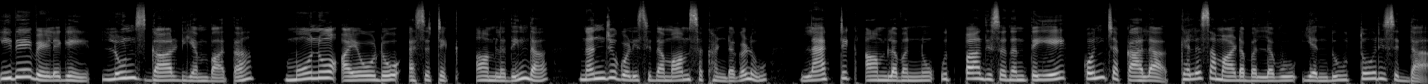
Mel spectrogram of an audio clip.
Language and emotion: Kannada, neutral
